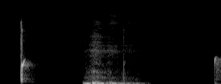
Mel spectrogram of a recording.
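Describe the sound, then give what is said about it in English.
A man makes mouth popping sounds: a sharp pop, then a short burst of lip and mouth noises, then another quick pop. Crisp and fairly loud with silence between. “And then he just starts popping his mouth and like whistling and making noise.”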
